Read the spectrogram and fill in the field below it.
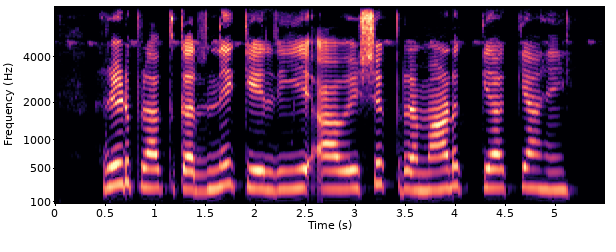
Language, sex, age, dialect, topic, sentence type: Hindi, female, 18-24, Awadhi Bundeli, banking, question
